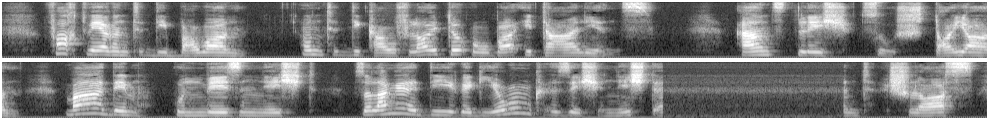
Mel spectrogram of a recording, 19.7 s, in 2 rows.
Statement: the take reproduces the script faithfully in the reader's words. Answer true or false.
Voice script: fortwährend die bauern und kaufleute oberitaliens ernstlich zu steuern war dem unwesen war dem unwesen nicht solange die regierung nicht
false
